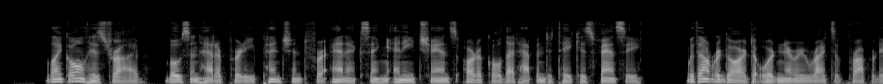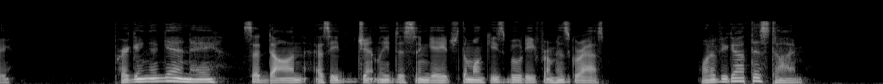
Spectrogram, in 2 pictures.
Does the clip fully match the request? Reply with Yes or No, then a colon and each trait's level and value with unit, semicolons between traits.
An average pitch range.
Yes: average, 3.5 semitones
